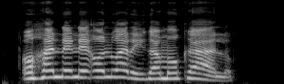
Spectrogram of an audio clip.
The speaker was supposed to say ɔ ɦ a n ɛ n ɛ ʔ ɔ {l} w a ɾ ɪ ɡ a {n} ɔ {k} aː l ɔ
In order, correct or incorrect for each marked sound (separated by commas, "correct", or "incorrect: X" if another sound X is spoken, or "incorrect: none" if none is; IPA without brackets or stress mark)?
correct, incorrect: m, correct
